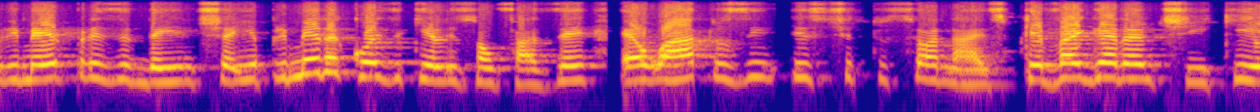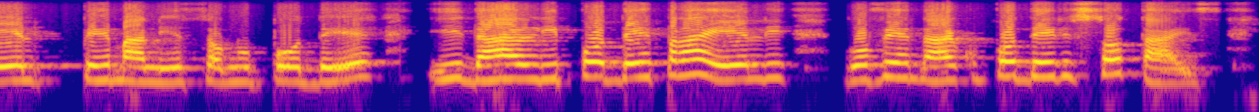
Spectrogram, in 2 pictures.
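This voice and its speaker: Her pitch sits high as this woman speaks. She keeps a moderate pace and fairly even intonation. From Brazil, Minas Gerais. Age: 60s. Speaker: history teacher. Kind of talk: documentary interview. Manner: hesitant, many fillers.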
